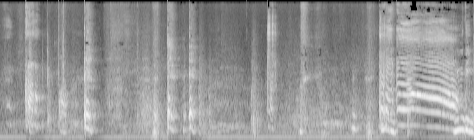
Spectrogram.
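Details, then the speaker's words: An infant, asked to do a bad cough, gives a series of short, light, deliberate coughs, then breaks into a squealing laugh: voluntary fake cough. "do a bad cough oh that's such a bad cough isn't in oh yeah that's oh it's so terrible isn't it such a bad cough"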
